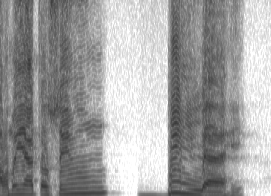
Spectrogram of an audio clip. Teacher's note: मीम है इसको आप मामूली से छुपाएंगे, होंठ मुकम्मल तौर पर नहीं मिलाएंगे, बिल्कुल टच करके मामूली से वाइब्रेट करेंगे। वमन यातसिम, और फिर जब आप बा पढ़ने का इरादा करेंगे तो होंठ मुकम्मल तौर पर मिला के बा का आवाज निकालेंगे, बा की आवाज निकालेंगे। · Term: इख्फा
